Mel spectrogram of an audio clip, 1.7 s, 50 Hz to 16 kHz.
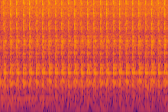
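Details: Electric fuel pump on a bench rig for cleaning 1985.5 Porsche 944 fuel injectors, just switched on from a power supply at no load (about 1 amp): high-pitched buzz pulsing evenly about thirteen times a second, running smoothly.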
